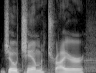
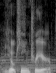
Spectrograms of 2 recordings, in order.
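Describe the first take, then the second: First: The name is read the way English spelling suggests. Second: The name is said in its native, non-English way. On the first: The speaker calls it wrong. "if you do not Google how to say that in advance, you would say" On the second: The speaker calls it right. "but it's apparently"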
